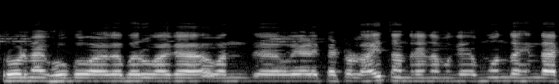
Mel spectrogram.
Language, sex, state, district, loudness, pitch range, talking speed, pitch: Kannada, male, Karnataka, Bijapur, -17 LUFS, 155-160 Hz, 140 wpm, 155 Hz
